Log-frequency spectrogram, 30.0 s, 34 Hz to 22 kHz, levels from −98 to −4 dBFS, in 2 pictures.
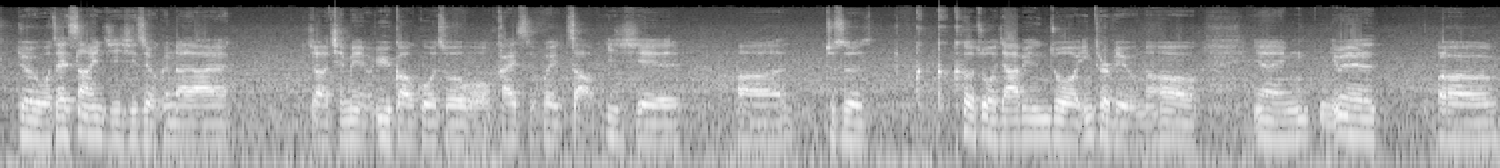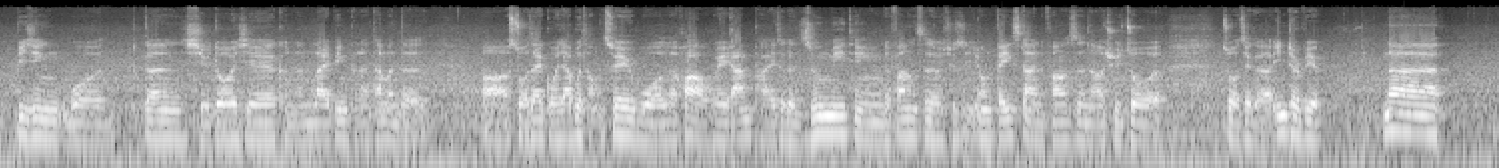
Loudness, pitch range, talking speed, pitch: -13 LUFS, 100-115 Hz, 265 characters per minute, 105 Hz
